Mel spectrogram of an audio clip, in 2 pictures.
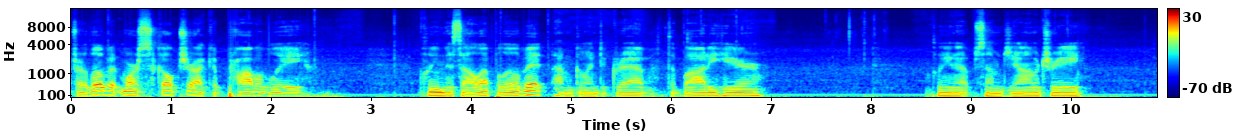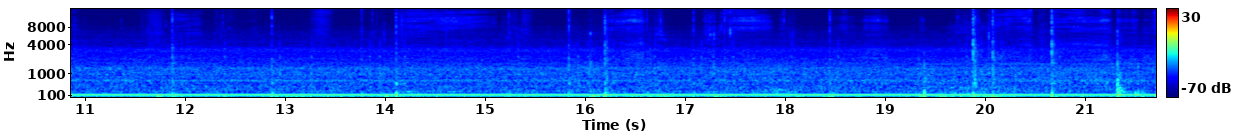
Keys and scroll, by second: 8.1 alt+r, 9.8 w.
